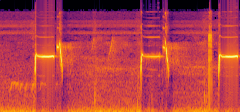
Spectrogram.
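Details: Prinia calling as a lure for prinias. A clean sustained whistle snaps into a short descending chirp, given three times in quick succession, with a soft low hum in the background.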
